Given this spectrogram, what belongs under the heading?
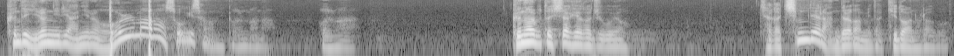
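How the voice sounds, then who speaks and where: A man preaching a sermon as pastor, impassioned, swinging between loud pleading and hushed murmurs. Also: mid-range voice, big pitch swings, fairly quick, long pauses, breathy edge, in a large hall. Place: church sanctuary.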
